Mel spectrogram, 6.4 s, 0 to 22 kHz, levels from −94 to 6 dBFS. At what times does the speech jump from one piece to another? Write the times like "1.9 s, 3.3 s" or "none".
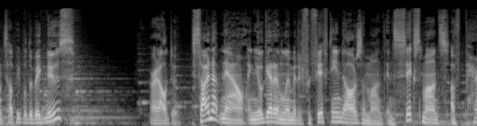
none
